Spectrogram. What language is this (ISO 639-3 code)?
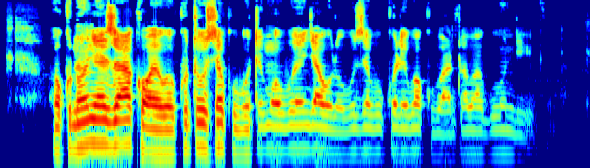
lug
